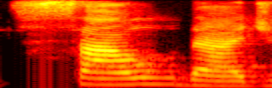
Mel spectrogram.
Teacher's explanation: Saudade, o U vai morrendo. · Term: ditongo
